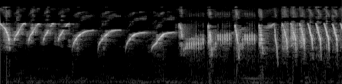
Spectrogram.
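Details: Canary in continuous masteran song: a few fast sweeps, five slow upward-curving whistles at even spacing, then a harsh buzzy chatter and rapid high trill.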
